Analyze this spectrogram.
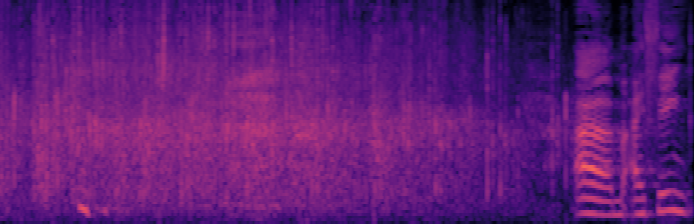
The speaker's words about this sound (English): Worship was amazing. That was like fire today, wasn't it? It was so good. Yeah, we can clap. We can do better than that, right?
